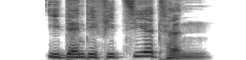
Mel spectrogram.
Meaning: inflection of identifizieren: 1. first/third-person plural preterite 2. first/third-person plural subjunctive II
- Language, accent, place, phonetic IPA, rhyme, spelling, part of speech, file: German, Germany, Berlin, [idɛntifiˈt͡siːɐ̯tn̩], -iːɐ̯tn̩, identifizierten, adjective / verb, De-identifizierten.ogg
